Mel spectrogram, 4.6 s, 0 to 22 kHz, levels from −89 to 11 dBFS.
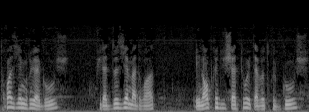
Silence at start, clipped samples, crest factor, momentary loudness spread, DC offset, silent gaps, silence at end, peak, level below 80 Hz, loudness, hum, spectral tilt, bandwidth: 0 s; under 0.1%; 18 dB; 7 LU; 0.3%; none; 0.05 s; -10 dBFS; -58 dBFS; -28 LUFS; none; -9 dB/octave; 8.2 kHz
